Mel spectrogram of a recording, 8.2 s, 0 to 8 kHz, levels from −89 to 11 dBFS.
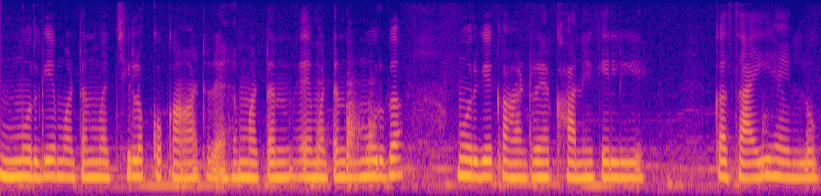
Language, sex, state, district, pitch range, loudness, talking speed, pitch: Hindi, female, Chhattisgarh, Sukma, 185-200 Hz, -12 LUFS, 170 wpm, 190 Hz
